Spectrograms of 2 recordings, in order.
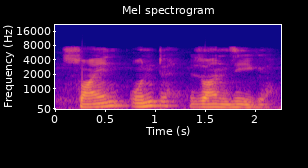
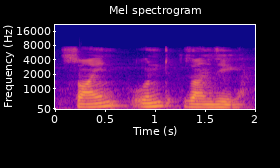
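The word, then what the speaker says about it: zweiundzwanzig: इस प्रकार 22 को हम प्रोनाउंसिएट करेंगे स्वाइन उंट ज़्वांज़ीग, स्वाइन उंट ज़्वांज़ीग।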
